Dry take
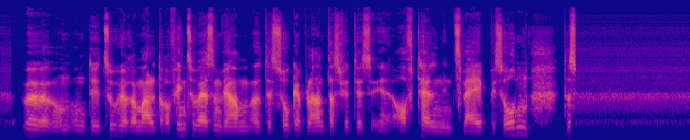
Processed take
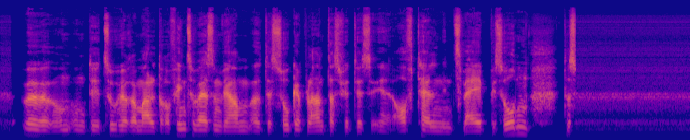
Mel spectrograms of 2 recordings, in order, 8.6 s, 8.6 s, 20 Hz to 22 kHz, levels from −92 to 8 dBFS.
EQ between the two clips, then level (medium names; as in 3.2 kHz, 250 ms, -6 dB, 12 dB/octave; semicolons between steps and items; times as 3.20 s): graphic EQ with 31 bands 160 Hz +6 dB, 250 Hz +11 dB, 400 Hz +8 dB, 12.5 kHz +11 dB; -1.5 dB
